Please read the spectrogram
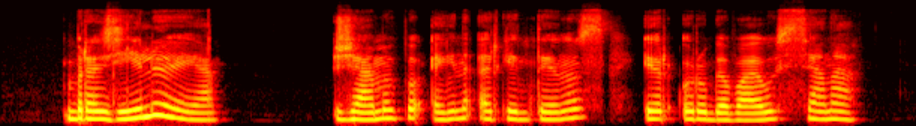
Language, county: Lithuanian, Vilnius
